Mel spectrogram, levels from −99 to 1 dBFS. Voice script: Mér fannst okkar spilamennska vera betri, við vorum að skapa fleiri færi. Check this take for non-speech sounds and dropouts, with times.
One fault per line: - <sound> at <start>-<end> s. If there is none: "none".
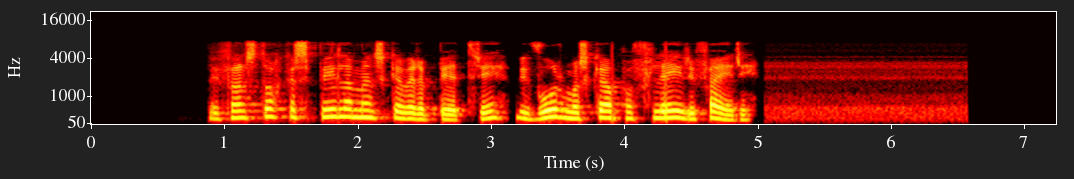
none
